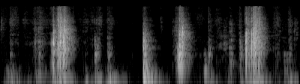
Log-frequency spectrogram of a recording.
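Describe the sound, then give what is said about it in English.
Tarot cards being shuffled and drawn: a few crisp, papery bursts of card handling, with quieter rustles and soft taps between them and no talking. “Let's get your tarot card.”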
